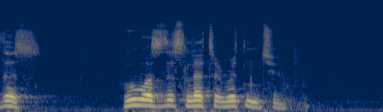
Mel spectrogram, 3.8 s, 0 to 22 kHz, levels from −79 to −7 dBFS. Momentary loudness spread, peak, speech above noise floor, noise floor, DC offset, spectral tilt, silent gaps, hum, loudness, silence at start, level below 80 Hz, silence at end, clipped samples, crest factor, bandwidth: 19 LU; -12 dBFS; 38 dB; -68 dBFS; under 0.1%; -6 dB/octave; none; none; -30 LUFS; 0 s; -60 dBFS; 1 s; under 0.1%; 20 dB; 11.5 kHz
